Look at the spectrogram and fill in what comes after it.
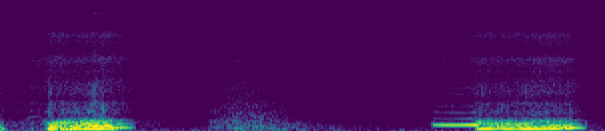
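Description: A person snoring: two loud snores about four seconds apart, with a quieter breath between them.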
